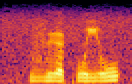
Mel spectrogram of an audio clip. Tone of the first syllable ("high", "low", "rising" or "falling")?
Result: low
